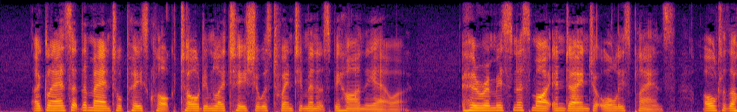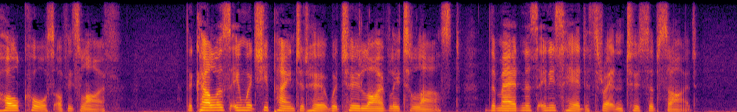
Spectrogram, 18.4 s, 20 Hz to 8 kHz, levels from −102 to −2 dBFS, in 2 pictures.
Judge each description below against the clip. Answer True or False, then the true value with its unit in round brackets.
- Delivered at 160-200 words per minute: True (165 wpm)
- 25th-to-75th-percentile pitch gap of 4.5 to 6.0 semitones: False (2.7 semitones)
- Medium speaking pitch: True (150 Hz)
